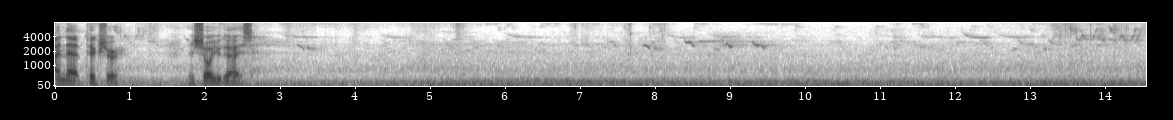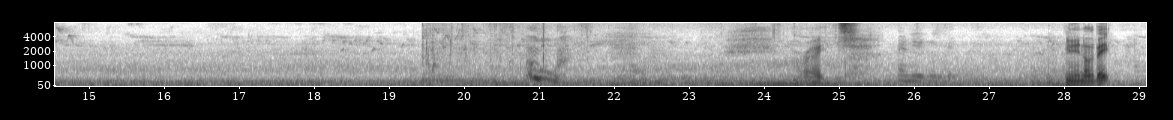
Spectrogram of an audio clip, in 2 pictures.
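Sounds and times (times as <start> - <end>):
small birds chirping: 0.0 - 29.0
steady low rumble: 19.4 - 27.8.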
